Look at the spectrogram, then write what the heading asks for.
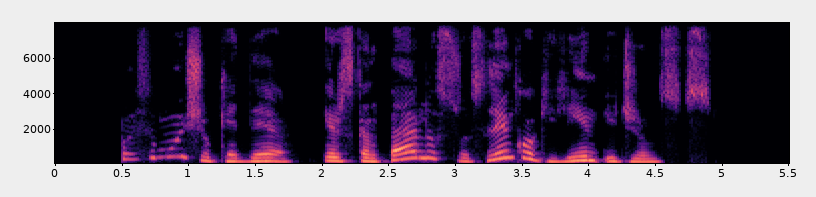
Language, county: Lithuanian, Klaipėda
